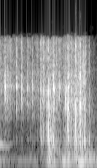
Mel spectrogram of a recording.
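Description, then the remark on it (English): A quick burst of dense, papery riffling, fairly soft, as a deck of cards is shuffled, with rapid crisp flutters building through its brief span. “I'm shuffling up the cards, by the way. That's that noise”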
